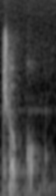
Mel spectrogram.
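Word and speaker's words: CHoCH: in the trading language you might pronounce it however you want but for me myself I pronounce it at choco so what is a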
